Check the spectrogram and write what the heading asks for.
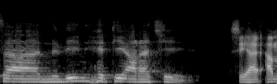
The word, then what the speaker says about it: Hettiarachchi: It's Navin Hettiarachchi.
